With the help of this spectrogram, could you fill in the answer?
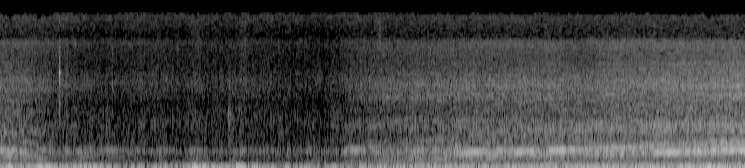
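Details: New Suzuki Jimny in low range: a steady mid-pitch whine rising with speed during acceleration and deceleration over a deep drivetrain rumble; transmission whine suspected, not confirmed.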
